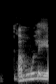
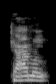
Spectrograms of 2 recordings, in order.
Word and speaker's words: தமிழ்: அதே போன்று தமிழை அழைக்கின்ற பிறர் தமிழ் என்ற சொல்லை உச்சரிப்பதிலே சிக்கல் இருக்கிறது. இப்பொழுது ஆங்கிலேயரை பாருங்கள், இங்கே வந்தபோது அவர்கள் டேமல் என்றுதான் சொல்வார்கள், டேமல். இவ்வாறுதான் பிறரும் தமிழ் என்ற சொல்லை உச்சரிப்பதிலே சிக்கல் பட்டார்கள்.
